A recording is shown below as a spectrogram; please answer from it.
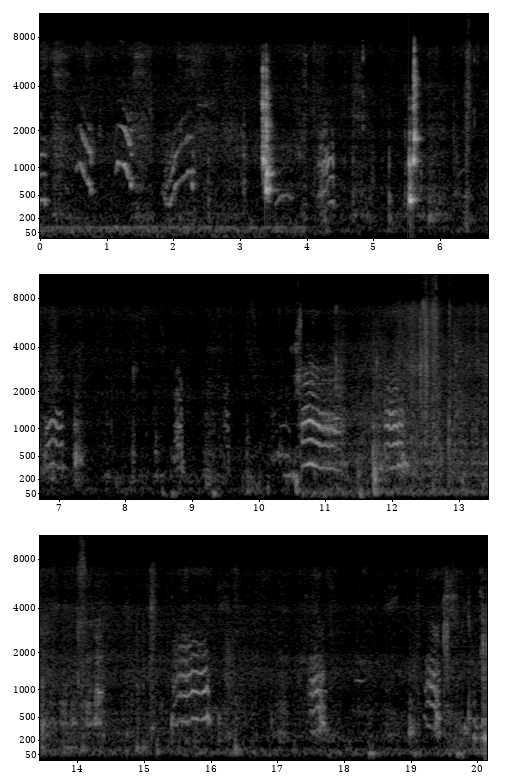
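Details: Newborn German Shepherd pups whimpering during Betty's first night of giving birth, in a dimly lit room. A series of short, quiet, bending squeaks comes every second or two, then softer mewling further on, with a few louder clicks and knocks.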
